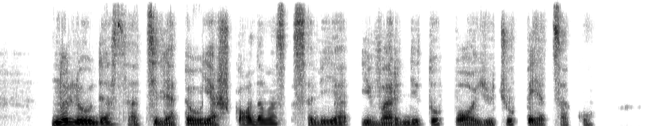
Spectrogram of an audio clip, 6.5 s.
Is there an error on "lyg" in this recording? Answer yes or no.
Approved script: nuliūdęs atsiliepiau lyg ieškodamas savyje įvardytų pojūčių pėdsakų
yes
